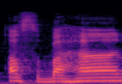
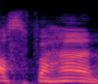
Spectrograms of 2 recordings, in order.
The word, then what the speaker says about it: اصفهان: حرف بين الباء والفاء ومنه كلمه اصبهان واصفهان لعلكم تسمعون ببلد اسمها اصبهان وفي بعض الكتب تجدونها اصفهان بالفاء لماذا وهل اصبهان بالباء غير اصفهان بالفاء لا هي نفس المدينه هي المدينه نفسها ولكن نطقها بلغه الفرس اصفهان فهان يعني حرف محير بين الباء والفاء اذا هذا الحرف المحير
